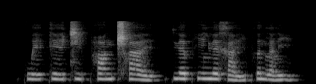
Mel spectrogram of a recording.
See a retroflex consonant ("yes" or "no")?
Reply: yes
